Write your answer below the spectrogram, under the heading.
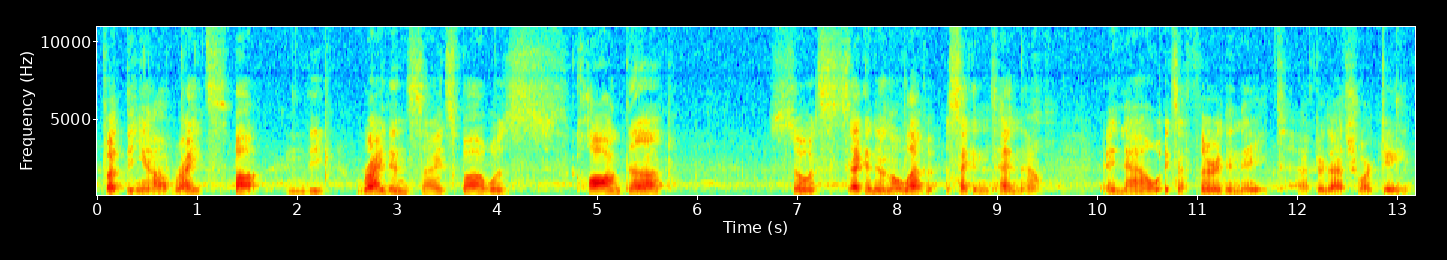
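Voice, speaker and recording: A young man giving casual play-by-play commentary on a football video game, with excitable bursts on big plays and chatty asides. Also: on the low side, slow pace, slight background noise, rough recording.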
